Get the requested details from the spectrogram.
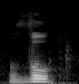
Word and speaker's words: vous: Another thing is with the word vous. As you can see, it ends with the letter S. However, we do not pronounce the letter S at the end.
